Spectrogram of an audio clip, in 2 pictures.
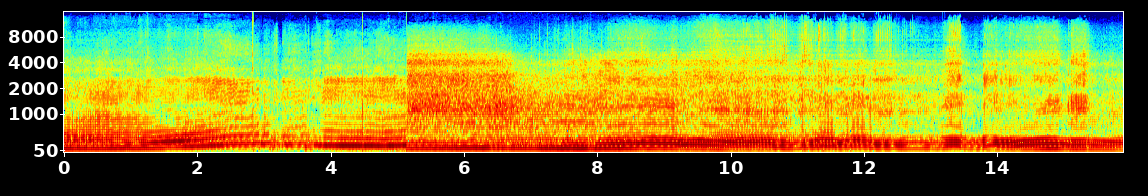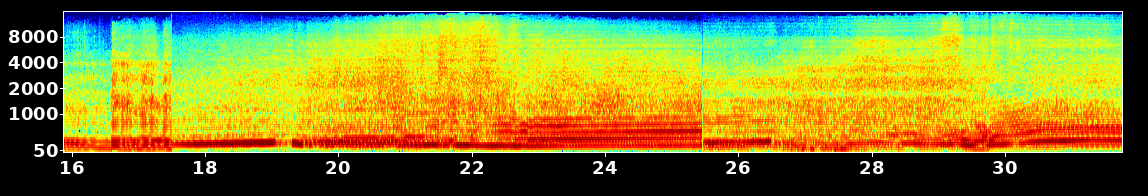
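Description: Rally cars driven hard through a stage, one after another: engines revving up and dropping back over and over with gear changes and lifts for corners, with some tyre squeal.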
